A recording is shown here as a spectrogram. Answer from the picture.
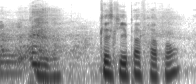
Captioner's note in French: rires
